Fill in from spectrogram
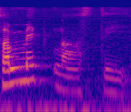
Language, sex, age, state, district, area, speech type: Sanskrit, male, 30-45, Karnataka, Kolar, rural, spontaneous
